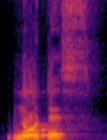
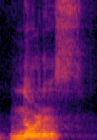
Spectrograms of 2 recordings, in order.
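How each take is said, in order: First: "notice" said with a hard retroflex Indian T; Indian-accented "notice". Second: American-style "notice", T barely touched; American-accented "notice". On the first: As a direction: Indian English notice, crisp T. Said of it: "If I say the word notice in my, uh, strictly Indian accent". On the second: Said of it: "shift the enunciation just a little bit, like an American accent". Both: Shown as a demonstration.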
